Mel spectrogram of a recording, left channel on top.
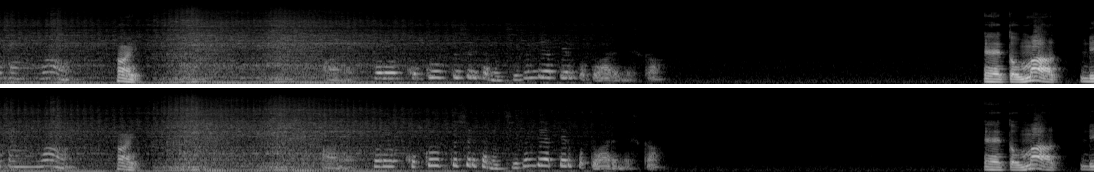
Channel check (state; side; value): quieter; right; 3.8 dB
